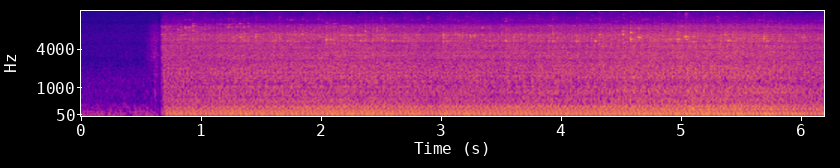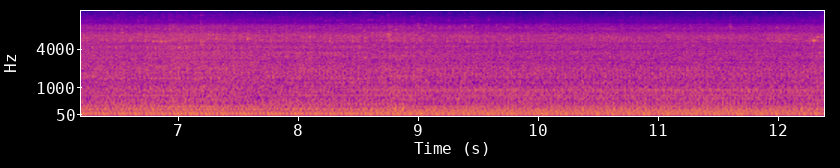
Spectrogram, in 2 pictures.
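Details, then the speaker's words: Onan generator for an MC9 bus RV conversion, after a cleaning that left it flowing better, with crud suspected: fires up quickly and settles into a steady, even drone at constant speed with no surging or misses; running properly. "I would call that a success"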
